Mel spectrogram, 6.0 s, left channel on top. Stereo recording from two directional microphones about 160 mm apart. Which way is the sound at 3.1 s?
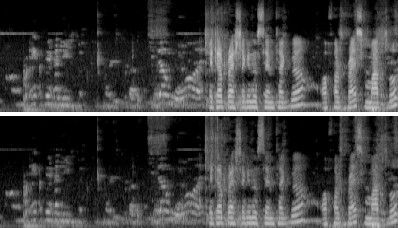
5° right (ahead or behind).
